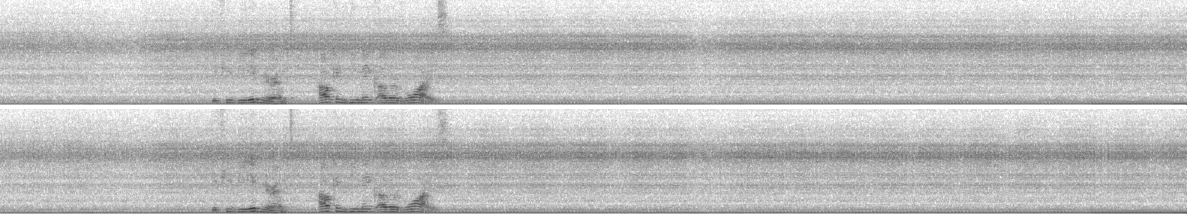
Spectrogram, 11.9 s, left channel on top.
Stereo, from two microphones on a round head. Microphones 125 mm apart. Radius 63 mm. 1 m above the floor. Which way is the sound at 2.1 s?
25° right (ahead or behind).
